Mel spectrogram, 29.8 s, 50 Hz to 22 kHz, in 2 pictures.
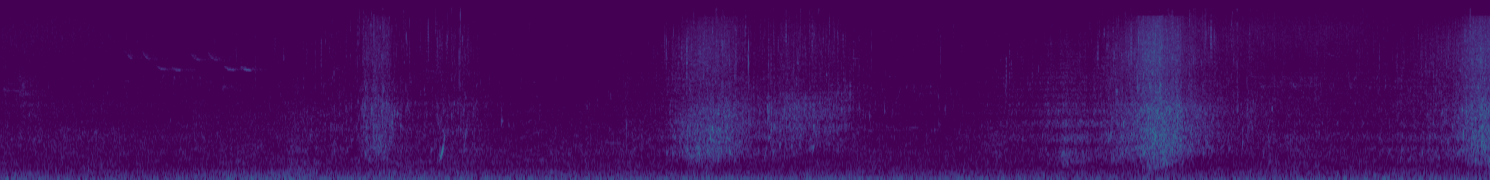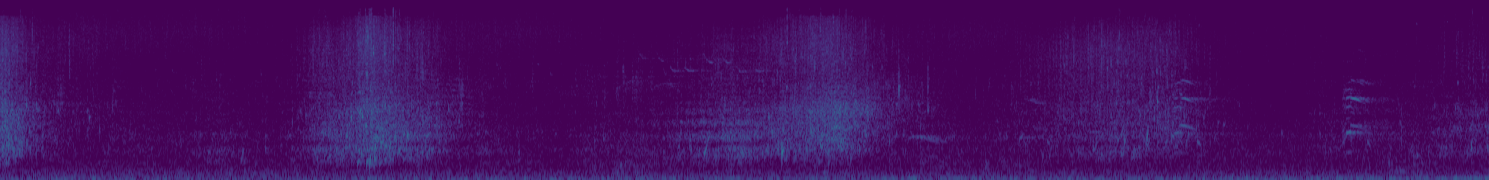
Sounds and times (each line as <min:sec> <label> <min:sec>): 0:00.0 Calm waves 0:29.7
